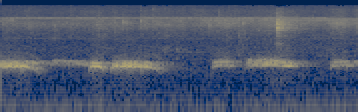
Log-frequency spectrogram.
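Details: Spotted dove with a 'thổ' style voice, calling in a series of low, hollow coos. Phrases rise and fall slightly, with short pauses between notes. The background is quiet apart from faint hiss.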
